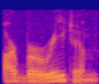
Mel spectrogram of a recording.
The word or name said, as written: arboretum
